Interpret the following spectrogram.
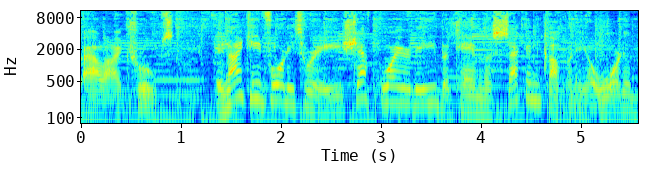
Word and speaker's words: Boyardee: And he wanted to make sure that when he arrived that everyone would pronounce it properly. So when he, on the can, he put it Boy-ARDEE.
